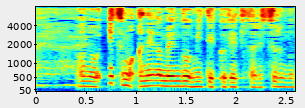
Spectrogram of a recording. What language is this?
Japanese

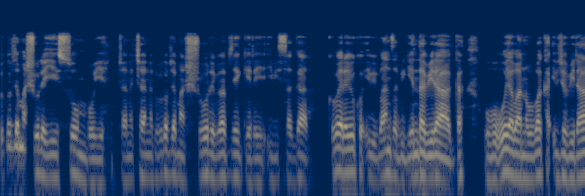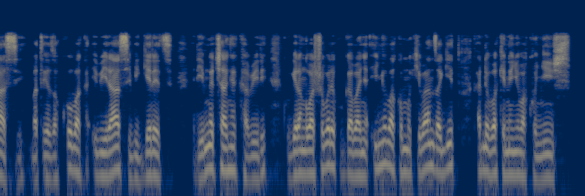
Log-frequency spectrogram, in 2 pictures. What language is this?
Rundi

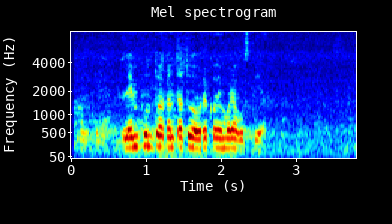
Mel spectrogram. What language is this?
Basque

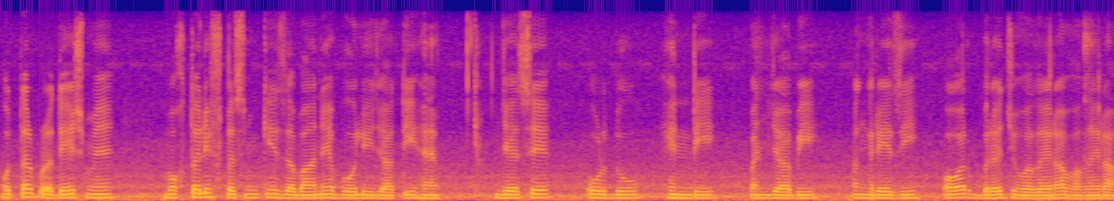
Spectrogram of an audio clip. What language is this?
Urdu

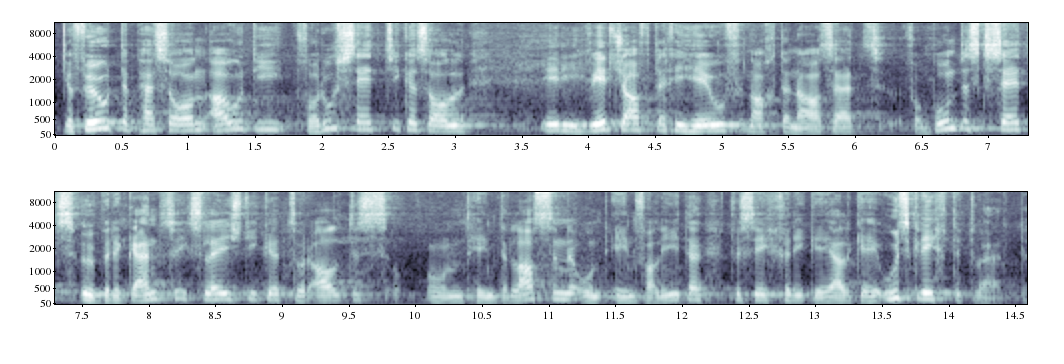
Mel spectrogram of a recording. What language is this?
Swiss German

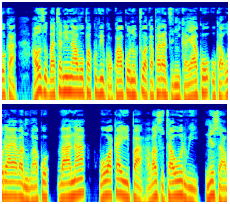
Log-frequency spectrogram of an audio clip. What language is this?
Shona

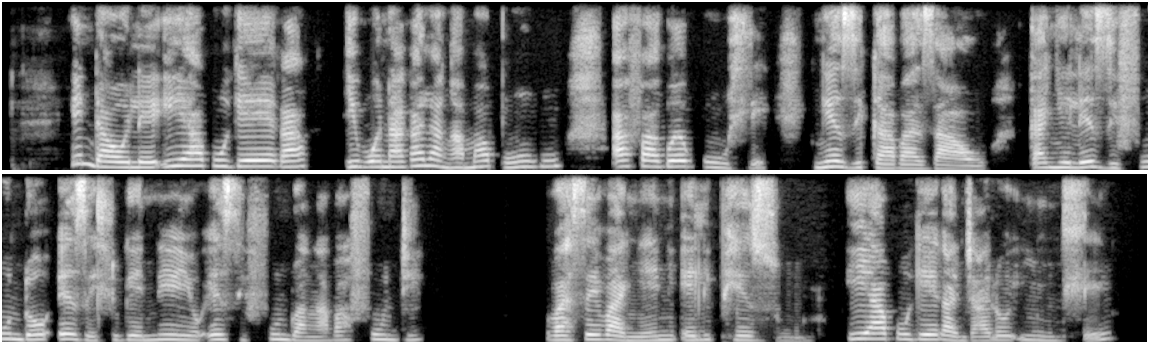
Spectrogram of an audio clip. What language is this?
North Ndebele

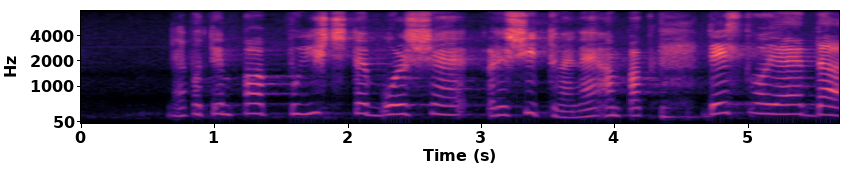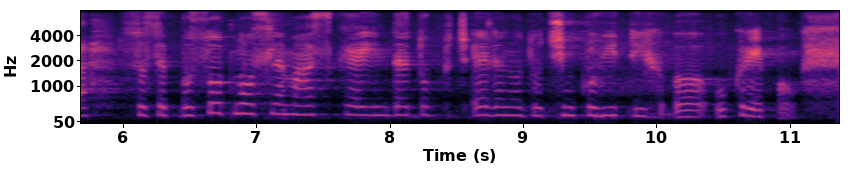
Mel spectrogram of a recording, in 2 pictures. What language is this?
Slovenian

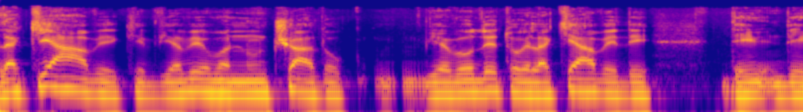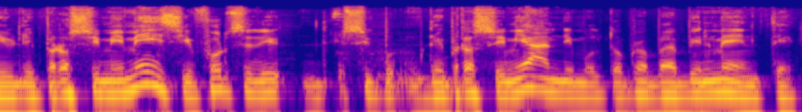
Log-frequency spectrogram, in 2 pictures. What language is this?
Italian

